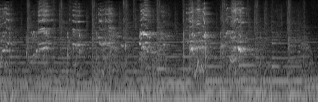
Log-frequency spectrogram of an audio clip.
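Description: Wooden rolling pin rolling out pizza dough on a floured countertop, making a short rubbing noise on each of about five strokes.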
